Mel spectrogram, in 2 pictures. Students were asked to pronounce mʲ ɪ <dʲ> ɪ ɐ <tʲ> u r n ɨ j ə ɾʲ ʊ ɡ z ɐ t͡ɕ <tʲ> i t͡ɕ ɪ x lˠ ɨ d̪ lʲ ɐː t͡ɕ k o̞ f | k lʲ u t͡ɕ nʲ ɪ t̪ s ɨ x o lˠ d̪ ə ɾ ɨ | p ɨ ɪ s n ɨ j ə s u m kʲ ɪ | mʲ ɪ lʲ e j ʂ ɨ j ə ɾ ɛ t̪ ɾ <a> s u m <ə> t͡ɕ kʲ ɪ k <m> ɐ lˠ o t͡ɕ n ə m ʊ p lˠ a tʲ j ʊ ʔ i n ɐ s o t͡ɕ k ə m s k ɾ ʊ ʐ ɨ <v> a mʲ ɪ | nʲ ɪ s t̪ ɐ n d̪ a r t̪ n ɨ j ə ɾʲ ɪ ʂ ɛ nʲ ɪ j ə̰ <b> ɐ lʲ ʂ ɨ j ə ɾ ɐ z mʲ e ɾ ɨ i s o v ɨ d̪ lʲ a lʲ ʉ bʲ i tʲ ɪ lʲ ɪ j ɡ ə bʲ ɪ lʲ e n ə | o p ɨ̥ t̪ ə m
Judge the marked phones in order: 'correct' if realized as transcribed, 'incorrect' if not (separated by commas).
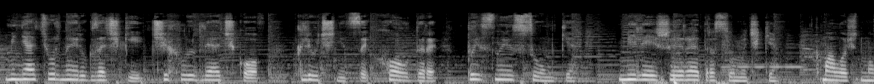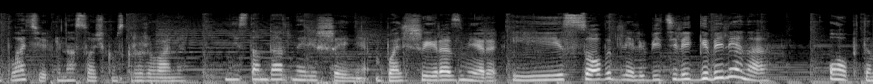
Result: incorrect, correct, incorrect, incorrect, correct, correct, correct, correct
